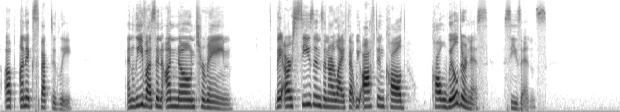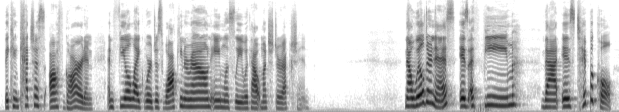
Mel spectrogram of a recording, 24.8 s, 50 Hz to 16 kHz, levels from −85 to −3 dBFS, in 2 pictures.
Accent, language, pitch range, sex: American, English, 160-250 Hz, female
